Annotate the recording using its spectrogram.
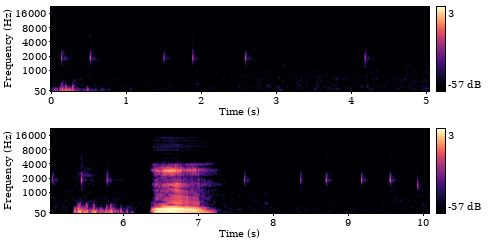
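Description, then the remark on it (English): Sparse, light keyboard keystrokes tick at an uneven pace, fairly quiet, interrupted midway by a brief loud vocal burst and some low rumbling. “Y'all hear me typing now?”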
